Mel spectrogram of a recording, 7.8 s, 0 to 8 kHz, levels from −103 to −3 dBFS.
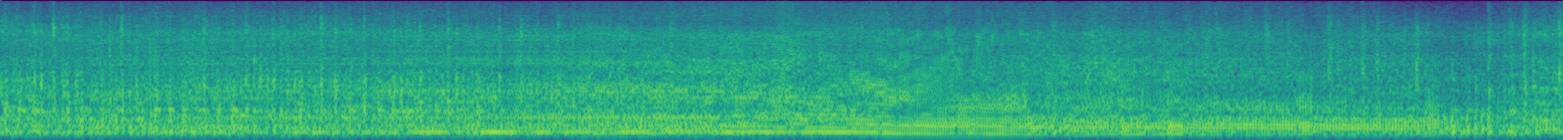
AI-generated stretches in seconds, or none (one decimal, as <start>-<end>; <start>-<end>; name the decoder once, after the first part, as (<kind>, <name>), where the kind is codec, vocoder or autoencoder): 3.0-3.6 (vocoder, Vocos); 4.4-5.9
